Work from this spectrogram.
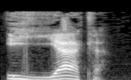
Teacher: Notice the ya gets a double vowel because of the Shaddah there.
